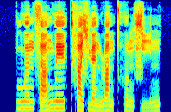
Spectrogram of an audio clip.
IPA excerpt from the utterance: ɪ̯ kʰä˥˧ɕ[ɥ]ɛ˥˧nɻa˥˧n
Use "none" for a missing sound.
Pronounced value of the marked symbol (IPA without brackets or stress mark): ɥ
